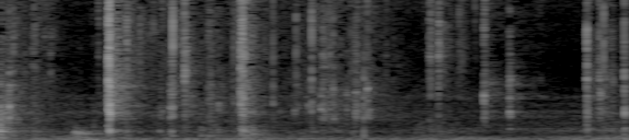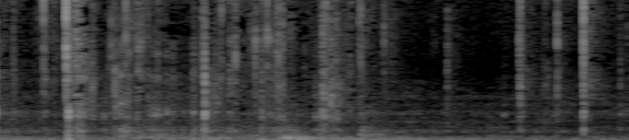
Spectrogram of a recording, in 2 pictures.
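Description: A metal utility blade carves flakes off a solid Palmolive soap bar with a blue coating and a green interior. It makes a quiet, irregular series of crisp, bright scraping and crackling ticks, each cut dry and very short with no ring.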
